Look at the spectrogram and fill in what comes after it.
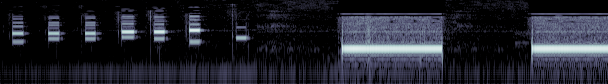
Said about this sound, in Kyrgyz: Биз андагы телефон номурлардын бирине байланышып көрдүк.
